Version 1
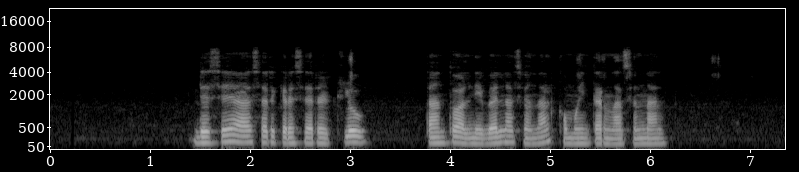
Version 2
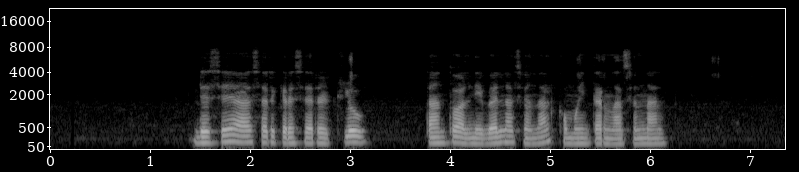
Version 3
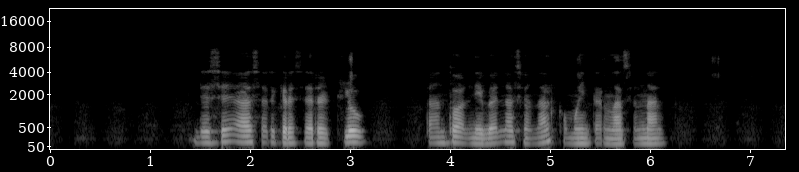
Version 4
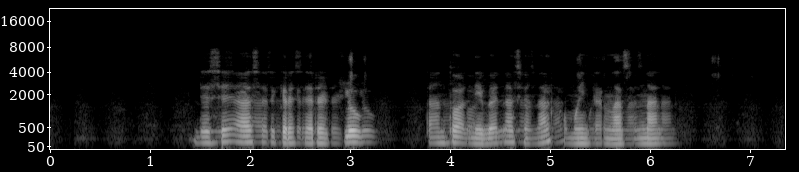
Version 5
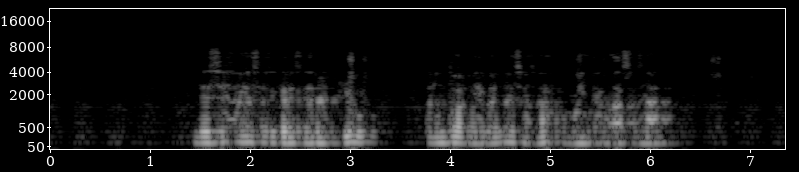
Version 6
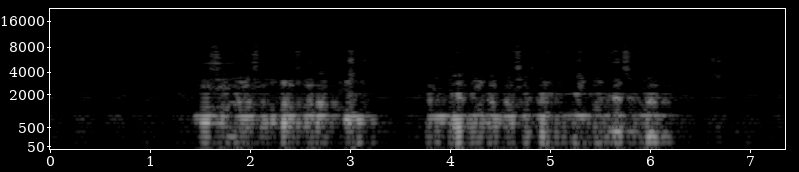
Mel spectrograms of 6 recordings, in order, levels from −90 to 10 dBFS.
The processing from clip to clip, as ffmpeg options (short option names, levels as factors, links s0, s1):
-af "lowpass=f=3900:p=1,volume=0.841"
-af "tremolo=f=3:d=0.82"
-filter_complex "[0:a]asplit=2[s0][s1];[s1]adelay=139.9,volume=0.126,highshelf=f=4000:g=-3.15[s2];[s0][s2]amix=inputs=2:normalize=0,volume=1.58"
-af "afftfilt=real='re*2.45*eq(mod(b,6),0)':imag='im*2.45*eq(mod(b,6),0)':win_size=2048:overlap=0.75"
-af "afftfilt=real='real(if(between(b,1,1008),(2*floor((b-1)/48)+1)*48-b,b),0)':imag='imag(if(between(b,1,1008),(2*floor((b-1)/48)+1)*48-b,b),0)*if(between(b,1,1008),-1,1)':win_size=2048:overlap=0.75,volume=0.473"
